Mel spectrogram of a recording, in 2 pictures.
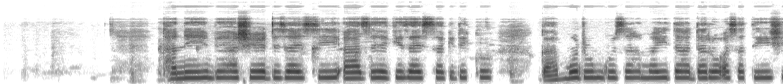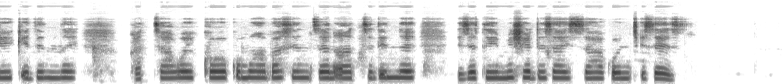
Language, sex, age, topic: Gamo, female, 25-35, government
